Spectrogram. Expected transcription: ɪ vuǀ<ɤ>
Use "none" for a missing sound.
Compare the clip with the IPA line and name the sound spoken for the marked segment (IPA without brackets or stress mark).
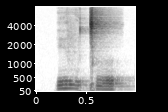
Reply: ɤ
